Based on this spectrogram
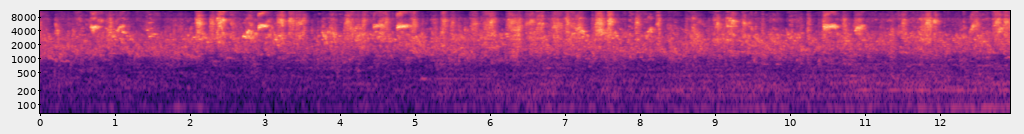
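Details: Captive red-eye lutino budgerigars at a breeding setup with a king-size male and undersize female; dense, continuous high chirping and squawky chatter with occasional sharp whistled notes standing out, steady throughout.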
